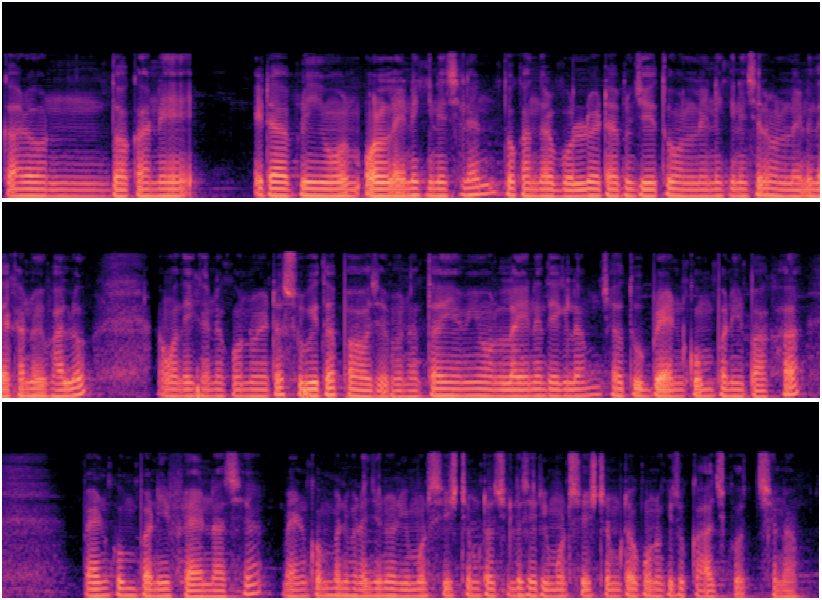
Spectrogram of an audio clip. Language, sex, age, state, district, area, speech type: Bengali, male, 30-45, West Bengal, Bankura, urban, spontaneous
